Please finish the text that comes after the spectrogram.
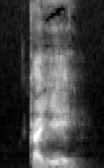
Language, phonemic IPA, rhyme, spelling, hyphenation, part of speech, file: Dutch, /kaːˈjeː/, -eː, cahier, ca‧hier, noun, Nl-cahier.ogg
- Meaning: 1. notebook, writing pad 2. folder 3. magazine, proceeding, journal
